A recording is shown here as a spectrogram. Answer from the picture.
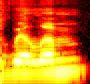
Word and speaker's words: William: and I know that in early New England they would often pronounce William as Willem you know like you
